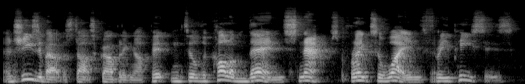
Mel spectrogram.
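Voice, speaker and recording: A man runs a tabletop role-play game, telling events back to his player. His voice is bright and forward, and he repeats phrases for emphasis. The recording has a clear room echo. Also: a little high, sing-song, moderate pace. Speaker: game master. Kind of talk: narrating and recapping a tabletop role-play session. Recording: roomy, echoey indoor recording.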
